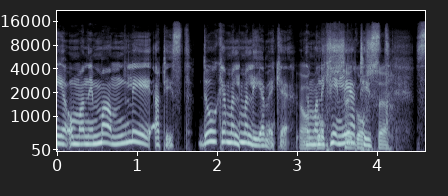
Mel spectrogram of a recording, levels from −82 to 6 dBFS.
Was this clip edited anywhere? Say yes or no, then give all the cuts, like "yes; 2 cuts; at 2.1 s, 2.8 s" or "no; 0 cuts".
yes; 2 cuts; at 1.7 s, 2.3 s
